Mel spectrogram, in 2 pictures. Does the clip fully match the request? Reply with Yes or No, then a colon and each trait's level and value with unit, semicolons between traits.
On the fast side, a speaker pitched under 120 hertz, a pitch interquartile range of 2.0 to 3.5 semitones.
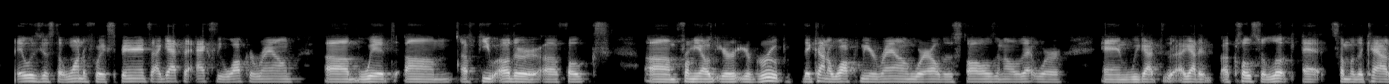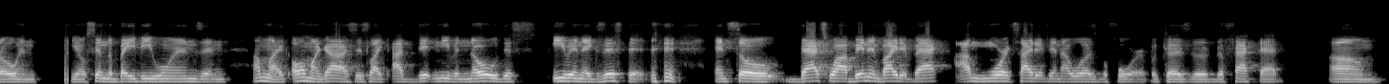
No: fast, 210 wpm; low, 130 Hz; narrow, 2.4 semitones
